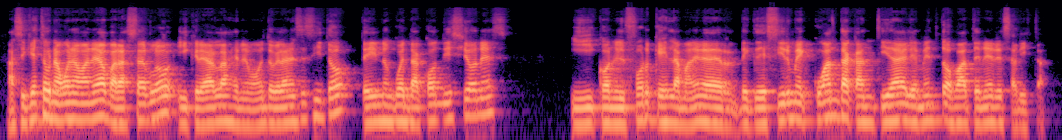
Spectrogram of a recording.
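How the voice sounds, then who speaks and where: A man's voice: mid-range voice, quick pace, a bit bright. Argentine man teaching a coding class. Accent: Argentine Spanish. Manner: explanatory, repeats and restarts, asks if understood. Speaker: programming teacher. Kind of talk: recorded online class.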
